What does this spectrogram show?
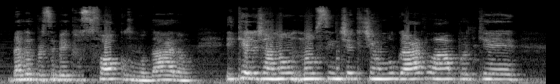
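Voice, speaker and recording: A high-pitched woman talks at a moderate pace with fairly even intonation. Noticeable background noise and audible room echo fill the recording. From Brazil, Alta Floresta, Mato Grosso. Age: 20s. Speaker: cultural producer and theatre student. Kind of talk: interview.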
